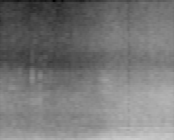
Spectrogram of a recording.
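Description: A car engine revs loudly close by.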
